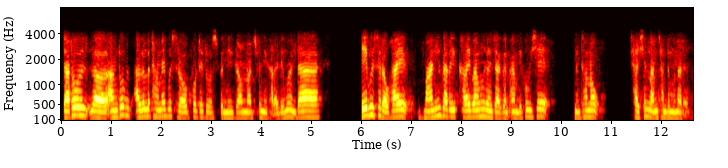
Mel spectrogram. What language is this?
Bodo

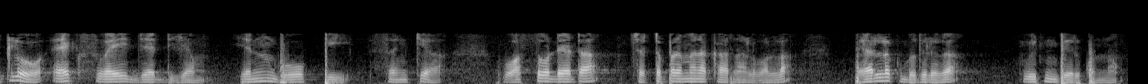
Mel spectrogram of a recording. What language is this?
Telugu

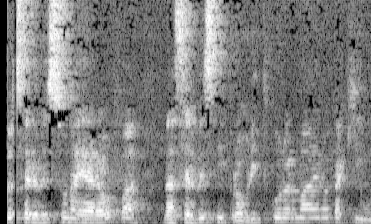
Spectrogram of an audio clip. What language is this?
Czech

